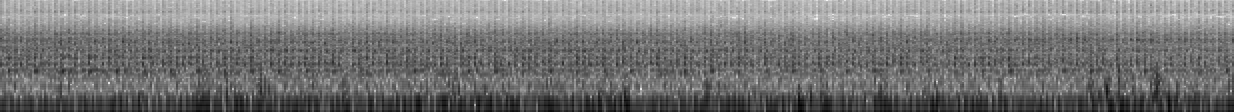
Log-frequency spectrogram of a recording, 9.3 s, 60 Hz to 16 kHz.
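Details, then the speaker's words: 2003 Mazda BT-50 4x4, 2.5L turbo intercooled diesel (same as Ford Ranger TDI), conventional mechanical injection pump: steady, even diesel clatter at idle with no heavy knocks or misses; healthy idle. "oke kita langsung dengarkan suara mesinnya secara langsung ini suara mesin dari Masda BT atau mesin for Ranger sama"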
